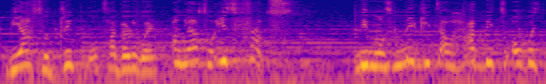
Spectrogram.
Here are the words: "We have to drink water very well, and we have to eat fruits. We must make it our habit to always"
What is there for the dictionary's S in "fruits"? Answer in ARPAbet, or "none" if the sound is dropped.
none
